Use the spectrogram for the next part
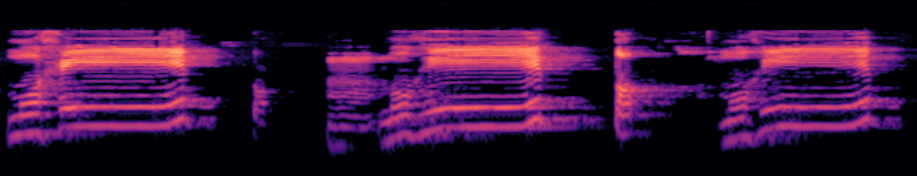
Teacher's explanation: menekankan qalqalah tersebut dengan lebih kuat sehingga pantulan lebih kuat daripada bacaan qalqalah sugra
